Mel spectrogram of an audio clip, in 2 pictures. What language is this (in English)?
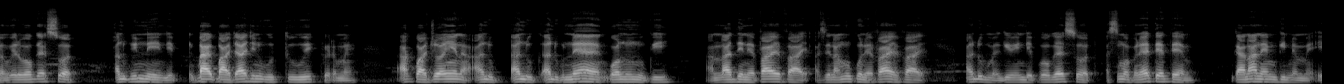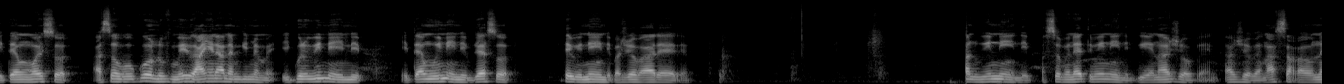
Ubaghara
